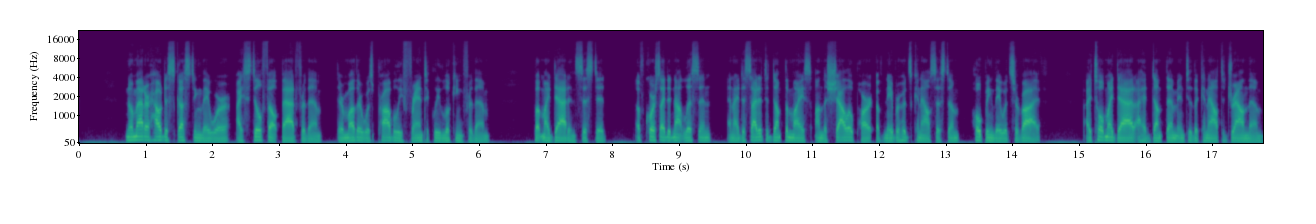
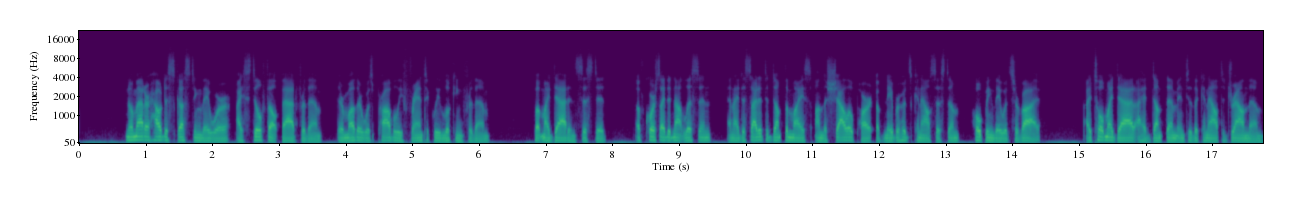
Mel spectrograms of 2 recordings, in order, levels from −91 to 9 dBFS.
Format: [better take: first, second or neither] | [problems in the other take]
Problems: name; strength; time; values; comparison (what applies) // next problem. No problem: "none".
first | muffled; very; fading above 2 kHz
